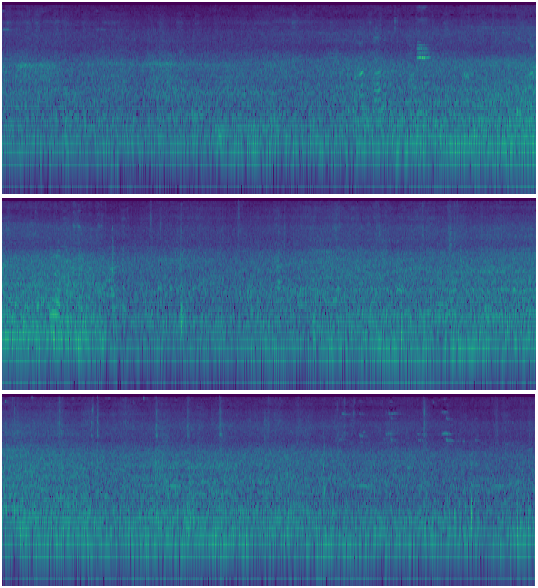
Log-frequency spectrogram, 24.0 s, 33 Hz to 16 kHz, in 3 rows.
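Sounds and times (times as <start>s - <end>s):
road traffic: 0.0s - 24.0s.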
